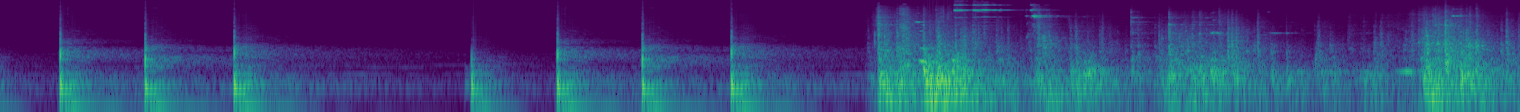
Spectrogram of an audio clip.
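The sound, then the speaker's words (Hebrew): Sharp, loud knocking on a door: three raps, a short pause, then four more in an even rhythm, followed by a sustained burst of noisy clatter. “כשהגיע החסיד אל הבית, דפק על הדלת.”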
